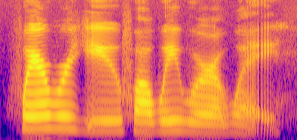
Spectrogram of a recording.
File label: female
